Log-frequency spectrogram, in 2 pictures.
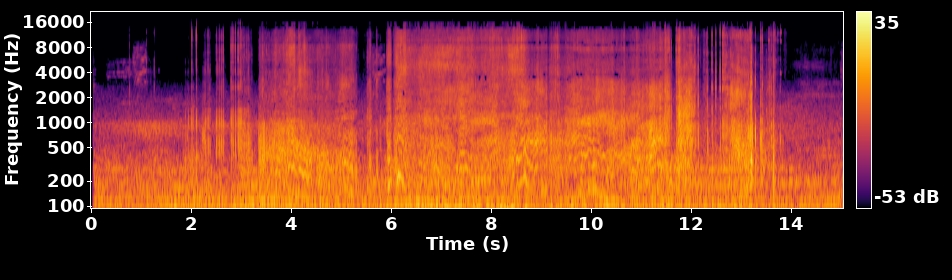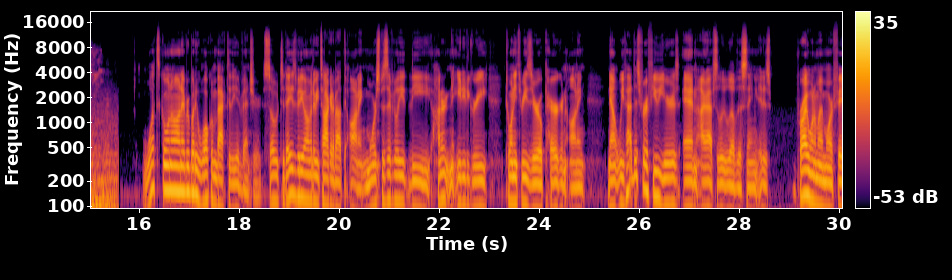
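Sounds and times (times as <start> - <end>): vinyl fabric scraping: 1.9 - 13.8
zipper running: 1.9 - 13.8.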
